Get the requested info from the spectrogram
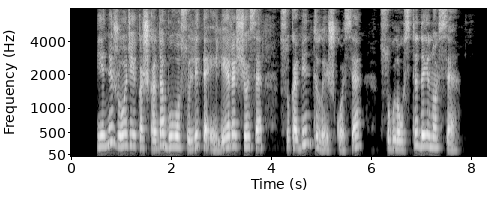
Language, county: Lithuanian, Šiauliai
